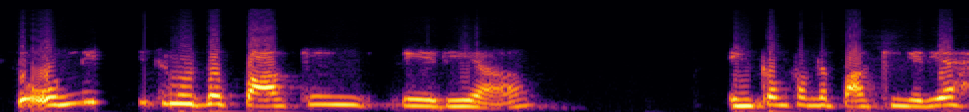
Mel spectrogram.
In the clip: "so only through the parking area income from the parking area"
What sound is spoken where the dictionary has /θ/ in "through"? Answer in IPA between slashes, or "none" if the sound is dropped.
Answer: /t/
